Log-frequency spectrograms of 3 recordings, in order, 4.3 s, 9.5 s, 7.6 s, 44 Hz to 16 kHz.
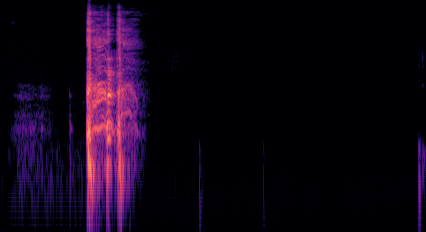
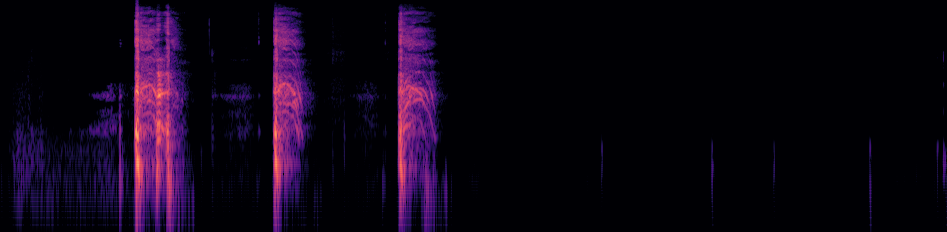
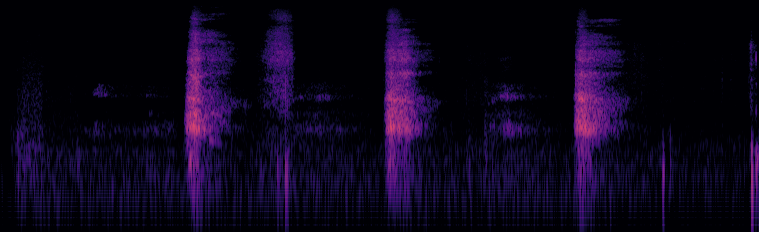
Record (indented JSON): {
  "cough_length": "4.3 s",
  "cough_amplitude": 32767,
  "cough_signal_mean_std_ratio": 0.2,
  "three_cough_length": "9.5 s",
  "three_cough_amplitude": 32767,
  "three_cough_signal_mean_std_ratio": 0.18,
  "exhalation_length": "7.6 s",
  "exhalation_amplitude": 3094,
  "exhalation_signal_mean_std_ratio": 0.3,
  "survey_phase": "beta (2021-08-13 to 2022-03-07)",
  "age": "45-64",
  "gender": "Male",
  "wearing_mask": "No",
  "symptom_none": true,
  "smoker_status": "Never smoked",
  "respiratory_condition_asthma": false,
  "respiratory_condition_other": false,
  "recruitment_source": "REACT",
  "submission_delay": "2 days",
  "covid_test_result": "Negative",
  "covid_test_method": "RT-qPCR",
  "influenza_a_test_result": "Negative",
  "influenza_b_test_result": "Negative"
}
